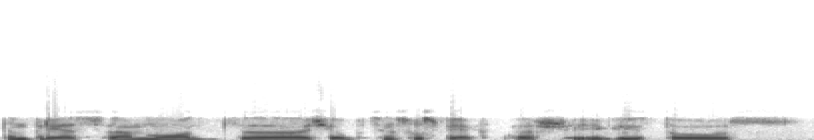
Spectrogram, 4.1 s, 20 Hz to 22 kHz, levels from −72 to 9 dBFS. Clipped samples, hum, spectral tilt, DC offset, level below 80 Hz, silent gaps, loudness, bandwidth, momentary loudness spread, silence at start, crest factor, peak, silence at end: under 0.1%; none; -7.5 dB/octave; under 0.1%; -58 dBFS; none; -20 LUFS; 6.2 kHz; 6 LU; 0 s; 12 dB; -8 dBFS; 0.1 s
